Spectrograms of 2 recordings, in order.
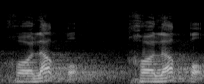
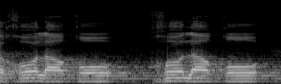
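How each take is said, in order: First: "Kholaqo" with an abrupt bounce on the q and short o; jolted qalqalah. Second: "kholaqo" with drawn-out vowels and no jolt; unbounced reading. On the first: Teacher shows correct reading, "kholaqo" with a jolt. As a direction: snap the q of "kholaqo". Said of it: "tapi ada hentakan". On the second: Teacher shows wrong reading, "kholaqo" drawn out. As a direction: stretch "kholaqo" smoothly into a long final o. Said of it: "bukan dibaca". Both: Shown as a demonstration.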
